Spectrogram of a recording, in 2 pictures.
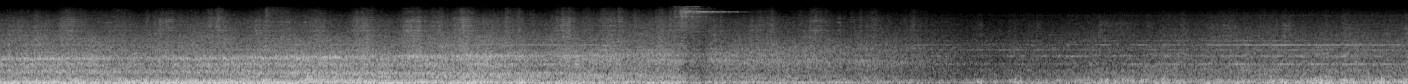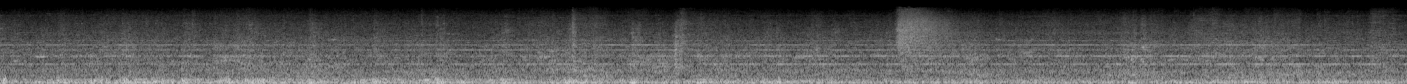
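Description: Freight train rolling past, its cars rumbling and clattering on the rails. It is loudest for the first several seconds, then settles into a steady rumble with a thin, high wheel squeal running over it.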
